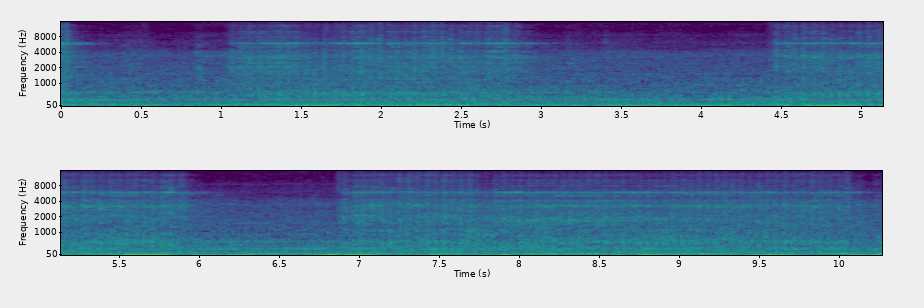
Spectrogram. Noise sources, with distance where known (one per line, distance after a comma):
jackhammer, near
